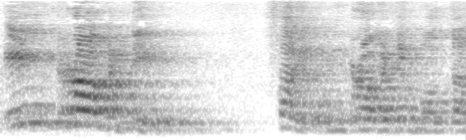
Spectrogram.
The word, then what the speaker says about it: interrogative: तीसरा जो हमारा प्रोनाउन का टाइप है वो है इंट्रोगेटिव प्रोनाउन।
